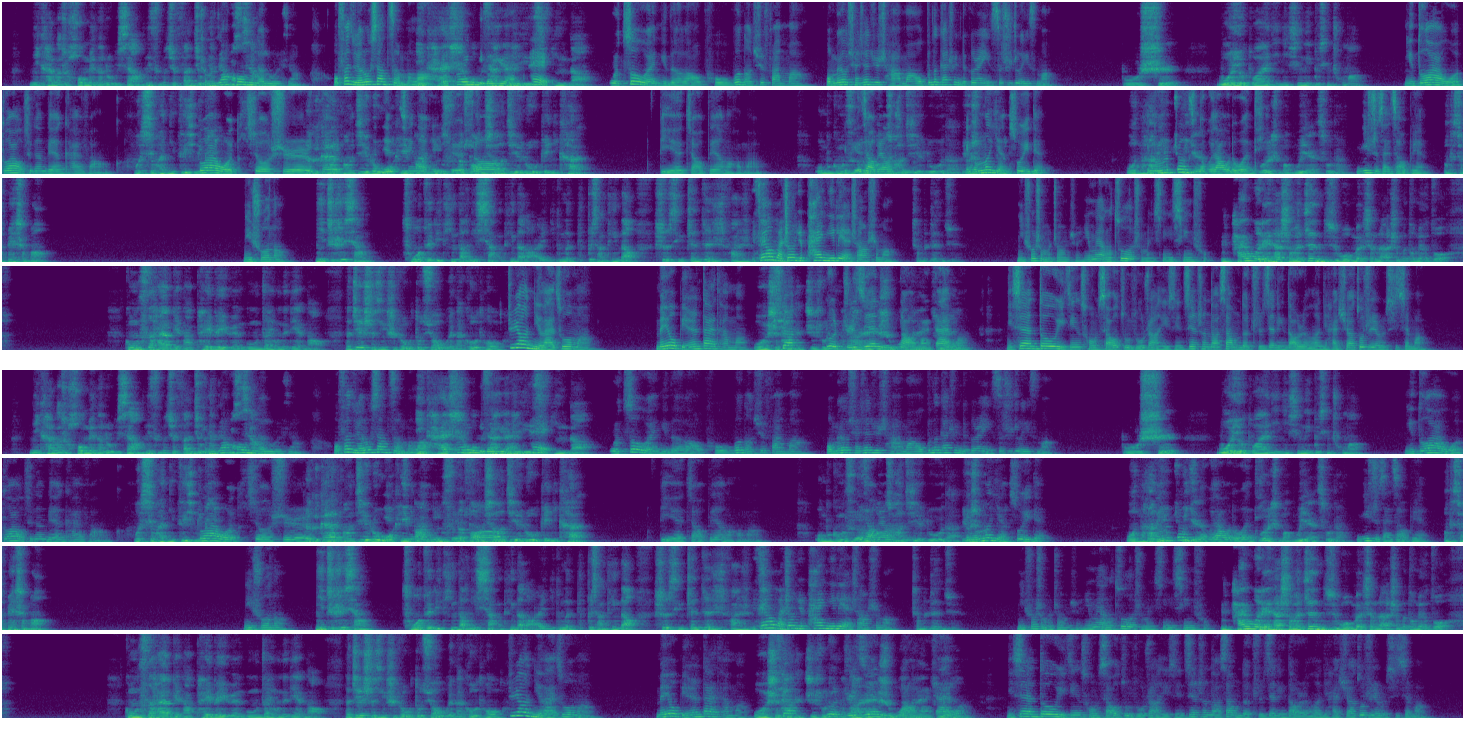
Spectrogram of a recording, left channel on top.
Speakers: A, on the right; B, on the left.
A: 你看到是后面的录像，你怎么去翻酒店录像？
B: 什么叫后面的录像？我翻酒店录像怎么了？
A: 一开始我们三个人是一起进的，
B: 我作为你的原配，我作为你的老婆，我不能去翻吗？我没有权限去查吗？我不能干涉你的个人隐私，是这个意思吗？
A: 不是。我有多爱你，你心里不清楚吗？
B: 你多爱我，多爱我去跟别人开房，
A: 我喜欢你自己心里不清楚。
B: 多爱我就是可以让一个年轻的女学生
A: 这个开房记录，我可以把公司的报销记录给你看，
B: 别狡辩了，好吗？
A: 我们公司都有报销记录的，
B: 你别狡辩了，行吗？
A: 有什么？
B: 你能不能严肃一点？
A: 我哪里有不严？
B: 你能不能正经的回答我的问题？
A: 我有什么不严肃的？
B: 你一直在狡辩，
A: 我在狡辩什么？
B: 你说呢？
A: 你只是想从我嘴里听到你想听到的而已，你根本不想听到事情真正是发生什么什么样子的。
B: 你非要把证据拍你脸上是吗？
A: 什么证据？
B: 你说什么证据？你们两个做了什么？你心里清楚。
A: 你拍我脸上什么证据？我们什么什么都没有做，公司还要给他配备员工专用的电脑，那这些事情是不是我都需要我跟他沟通？
B: 需要你来做吗？没有别人带他吗？
A: 我是他的直属领导，
B: 需要一个直接领导来带吗？
A: 当然是我来做。
B: 你现在都已经从小组组长已经晋升到项目的直接领导人了，你还需要做这种细节吗？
